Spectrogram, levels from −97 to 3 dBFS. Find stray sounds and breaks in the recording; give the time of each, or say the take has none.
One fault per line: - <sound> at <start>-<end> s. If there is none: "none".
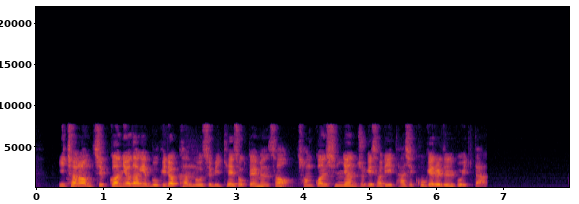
none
